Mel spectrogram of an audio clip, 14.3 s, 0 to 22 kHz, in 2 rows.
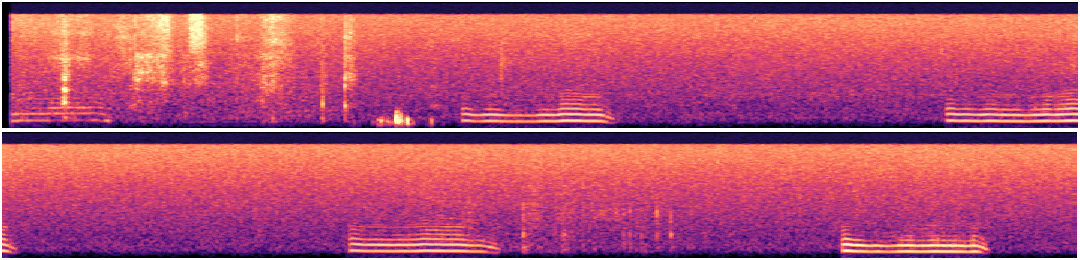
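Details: Sleeping female cat snoring loudly: four loud, buzzing snores about every three seconds, roughly 19 a minute.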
